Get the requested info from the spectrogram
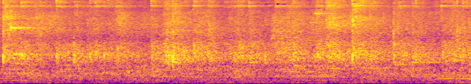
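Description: Table tennis multiball drill: plastic balls clicking in a quick, uneven run as the coach feeds them across the table and the player hits them back off her paddle, with bounces on the tabletop.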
